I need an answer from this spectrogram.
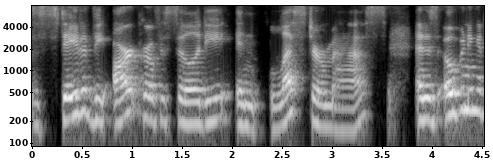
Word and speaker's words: Leicester: tonight thank you Liz I can't believe you pronounced the town of Leicester correctly that's uh quite a fee for someone down to Texas uh thank you I spelled it like the name Lester but that's exactly right yeah no we're we're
